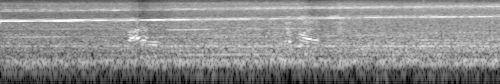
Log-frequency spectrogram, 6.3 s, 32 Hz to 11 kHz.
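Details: UH-1 Huey helicopter turbine start after rebuild: steady high turbine whine with a rising tone layered in, clean light-off and spool-up with no surging or rub.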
